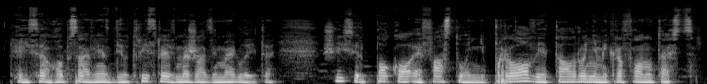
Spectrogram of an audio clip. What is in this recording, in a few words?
POCO F8 Pro mic; viedtalrunis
